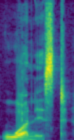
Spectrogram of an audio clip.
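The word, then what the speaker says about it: honest: I know an অনেস্ট ম্যান ইন the village, এটি একটি ব্যতিক্রমী রুল। এই অনেস্ট এইচ কনসোনান্ট দিয়ে শুরু হলেও এখানে কিন্তু কনসোনান্টের উচ্চারণ হচ্ছে না, এরপরে যে ও রয়েছে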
